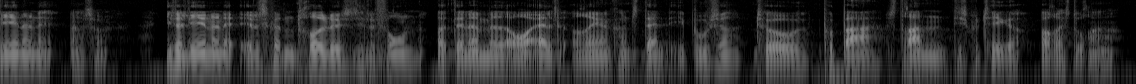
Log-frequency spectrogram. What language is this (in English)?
Danish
